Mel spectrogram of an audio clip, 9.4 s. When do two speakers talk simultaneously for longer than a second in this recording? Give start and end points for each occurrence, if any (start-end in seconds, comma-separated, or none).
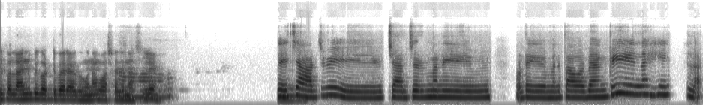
none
